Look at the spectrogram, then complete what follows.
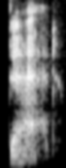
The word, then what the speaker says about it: dad: said i'm your father dad you have the a sound um like an ah dad all right you open your mouth um vertically like this dad and then you have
